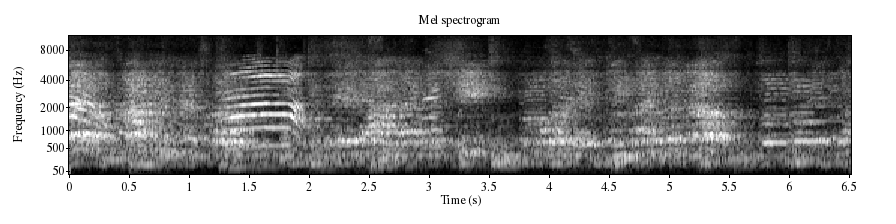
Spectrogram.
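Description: A large group of young children singing together as a choir, with music. About a second and a half in, one nearer voice slides down in pitch.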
